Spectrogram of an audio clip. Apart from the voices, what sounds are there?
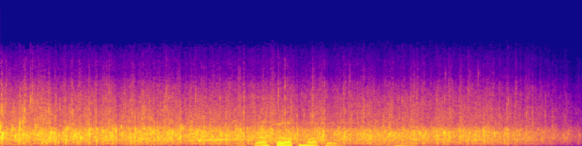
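round of applause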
